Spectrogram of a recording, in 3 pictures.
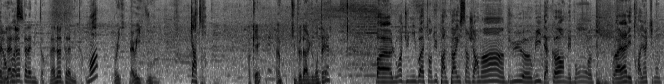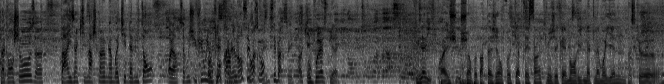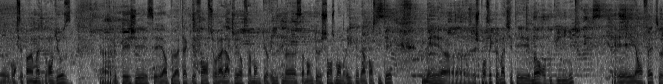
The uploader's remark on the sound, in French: en direct du stade de l'Aube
